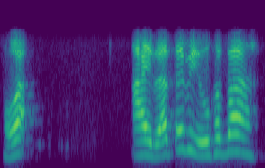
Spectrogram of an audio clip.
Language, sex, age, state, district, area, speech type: Assamese, female, 30-45, Assam, Nalbari, rural, conversation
